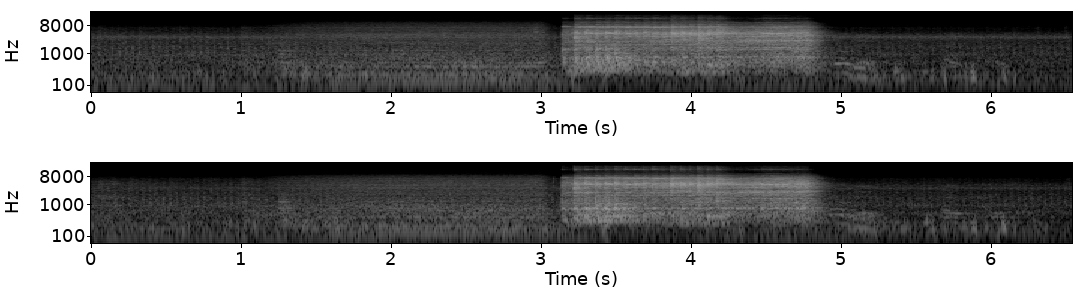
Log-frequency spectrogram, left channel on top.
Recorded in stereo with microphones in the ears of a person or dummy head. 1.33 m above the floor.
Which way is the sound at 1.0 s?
10° right (ahead or behind).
